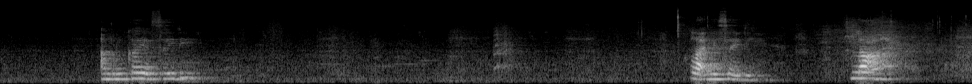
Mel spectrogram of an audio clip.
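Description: A young woman answers and pleads in distress nearby.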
